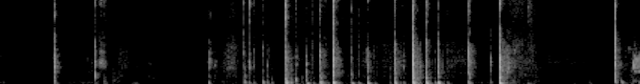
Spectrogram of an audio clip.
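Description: A computer keyboard is typed on to enter a password, producing sparse isolated clicks at first and then a quicker cluster of close, crisp keystrokes.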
